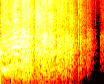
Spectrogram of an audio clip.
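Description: An audience bursts into applause, a dense wash of many hands clapping that holds steady for about a second before fading quickly into silence.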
